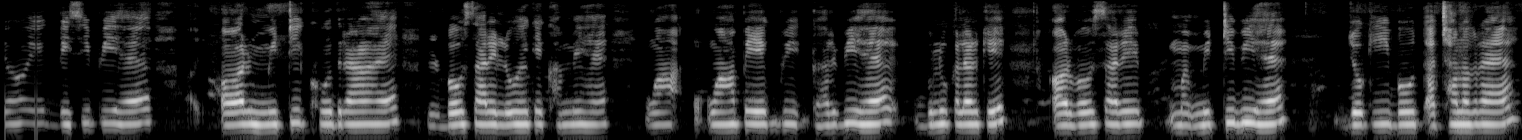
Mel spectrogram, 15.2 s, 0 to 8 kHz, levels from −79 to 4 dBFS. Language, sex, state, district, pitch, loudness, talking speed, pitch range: Hindi, female, Bihar, Kishanganj, 235 Hz, -20 LUFS, 155 wpm, 230-245 Hz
